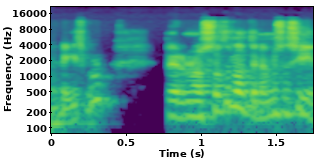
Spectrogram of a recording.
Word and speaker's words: béisbol: en inglés es baseball se escribe béisbol se pronuncia béisbol pero nosotros lo tenemos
